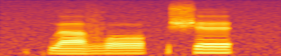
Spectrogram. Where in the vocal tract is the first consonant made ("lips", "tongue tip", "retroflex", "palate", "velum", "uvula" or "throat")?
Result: velum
